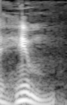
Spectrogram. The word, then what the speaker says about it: hymn: सबसे पहला जो वर्ड है इसमें वो है हिम. इसमें एन साइलेंट होते हैं, एन नहीं बोला जाता है, केवल एम तक ही बोला जाता है. HYM. इसको हिमन नहीं पढ़ेंगे, इसको हिम पढ़ेंगे, रीड करेंगे, प्रोनाउंस करेंगे.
